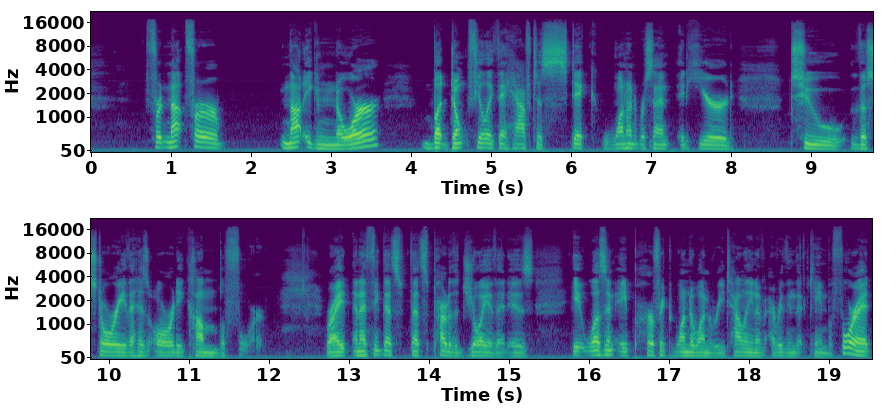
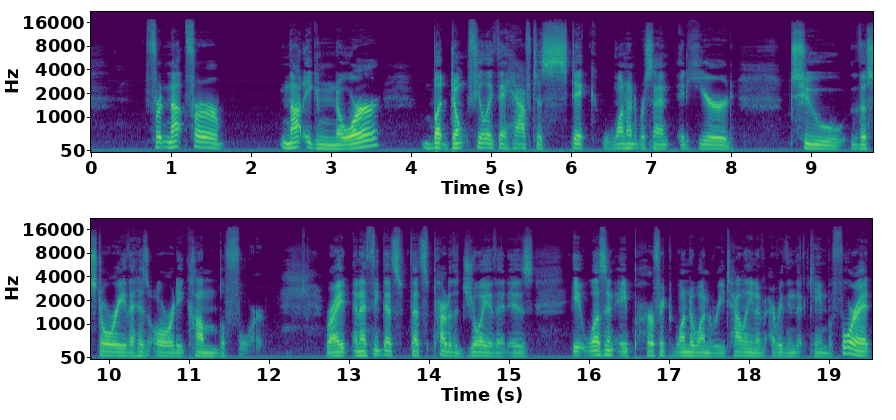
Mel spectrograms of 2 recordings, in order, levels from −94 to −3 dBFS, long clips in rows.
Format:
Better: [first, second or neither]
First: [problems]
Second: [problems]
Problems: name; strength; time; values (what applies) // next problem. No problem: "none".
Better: neither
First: none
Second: none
